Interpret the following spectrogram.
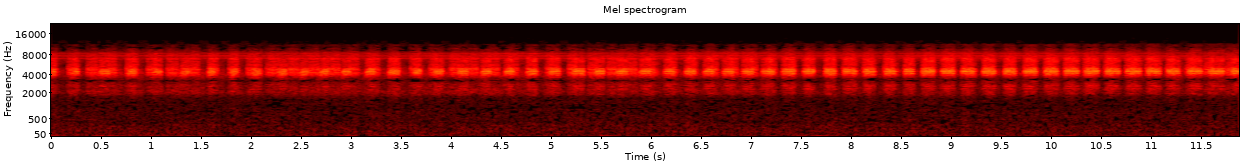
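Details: Buzzy cicada call, a shrill rasp throbbing in rapid pulses that start loosely and grow sharper and more regular as it goes on.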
